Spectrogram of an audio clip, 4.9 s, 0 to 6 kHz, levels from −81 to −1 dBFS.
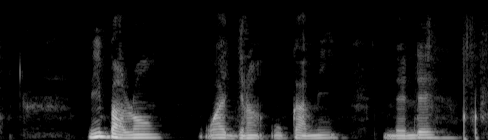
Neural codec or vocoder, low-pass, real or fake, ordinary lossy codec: none; 5.4 kHz; real; MP3, 32 kbps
